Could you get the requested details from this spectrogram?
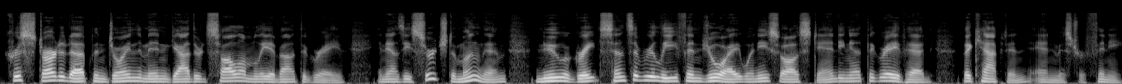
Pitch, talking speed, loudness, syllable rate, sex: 135 Hz, 210 wpm, -17 LUFS, 5.4 syllables/s, male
